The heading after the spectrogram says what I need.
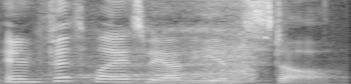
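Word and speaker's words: Yibb-Tstll: we have yib stall definitely had to look up how to pronounce that one to be save since it spelled out yib bb-t S L and I did not want to mess it up it's a more obscure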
